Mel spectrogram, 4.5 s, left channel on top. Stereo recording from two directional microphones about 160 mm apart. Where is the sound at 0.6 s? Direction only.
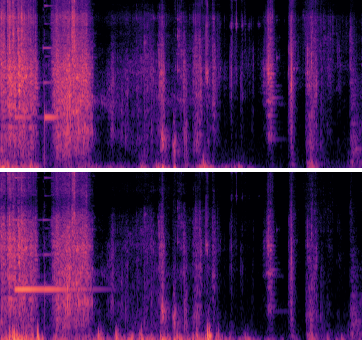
60° right (ahead or behind).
